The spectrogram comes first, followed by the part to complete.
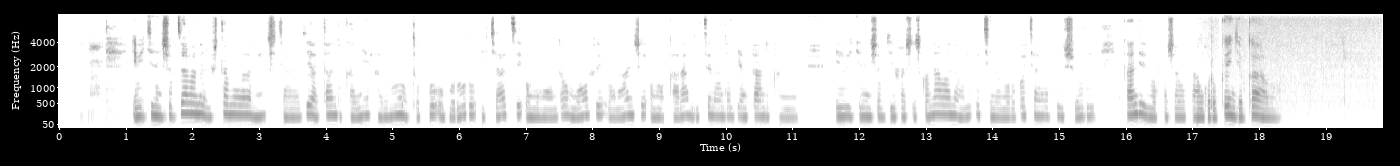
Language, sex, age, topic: Kinyarwanda, female, 25-35, education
